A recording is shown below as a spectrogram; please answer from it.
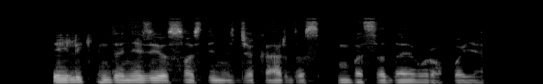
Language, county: Lithuanian, Šiauliai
